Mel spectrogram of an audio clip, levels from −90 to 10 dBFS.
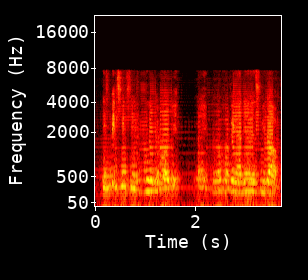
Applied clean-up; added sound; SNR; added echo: neural separator model SepFormer DNS4.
